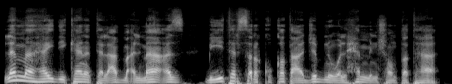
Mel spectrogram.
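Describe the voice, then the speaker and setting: Deep, fast-talking male recap narrator. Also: expressive, darkish tone, no room sound, clean studio sound. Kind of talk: scripted film recap narration.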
